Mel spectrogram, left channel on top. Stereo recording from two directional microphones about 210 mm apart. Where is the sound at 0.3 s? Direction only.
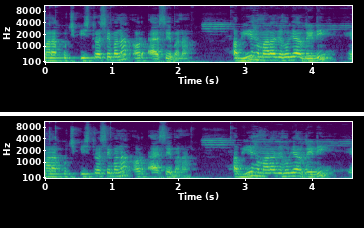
45° left (ahead or behind).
